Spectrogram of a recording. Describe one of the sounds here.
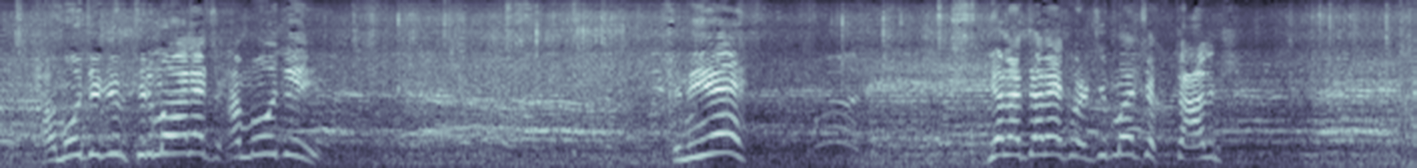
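Men shout and chant loudly nearby.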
